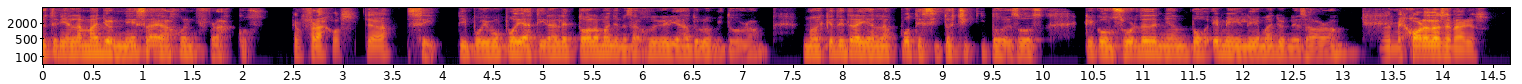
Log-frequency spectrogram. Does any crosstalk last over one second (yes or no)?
no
